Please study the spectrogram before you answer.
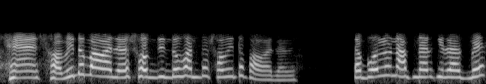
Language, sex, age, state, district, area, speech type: Bengali, female, 18-30, West Bengal, Birbhum, urban, conversation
